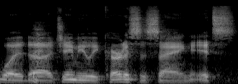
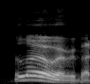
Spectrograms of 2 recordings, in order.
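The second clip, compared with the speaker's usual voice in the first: sexy, seductive, come-hither voice; 3 semitones higher, 3 dB louder than usual. Introduced on a commentary by a friend, greeting everybody in a sexy voice. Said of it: "That's that's his sexy voice".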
